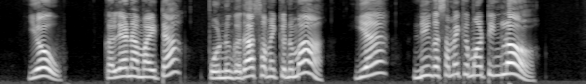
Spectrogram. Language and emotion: Tamil, angry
